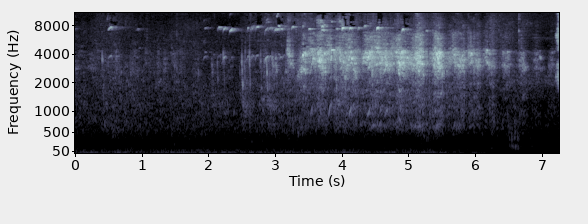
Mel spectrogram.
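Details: White terns resting in Norfolk Island pines on the western side of Lord Howe Island give a dense burst of high, scratchy chattering calls, rapid and overlapping for several seconds, after a quiet start.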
